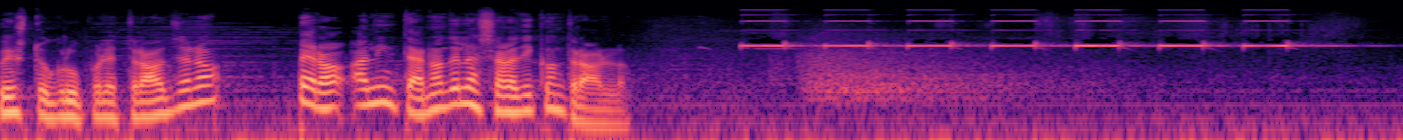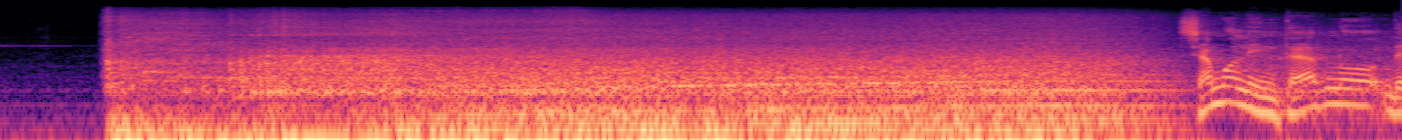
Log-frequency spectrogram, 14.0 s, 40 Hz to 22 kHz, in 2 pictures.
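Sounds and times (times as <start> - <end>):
control panel beeps: 3.7 - 7.1
diesel generator running: 7.5 - 13.1
faint rising whine: 9.0 - 13.1.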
